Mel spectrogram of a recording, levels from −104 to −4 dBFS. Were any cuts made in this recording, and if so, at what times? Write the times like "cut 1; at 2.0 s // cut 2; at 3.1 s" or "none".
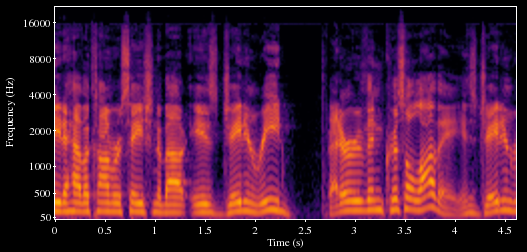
none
